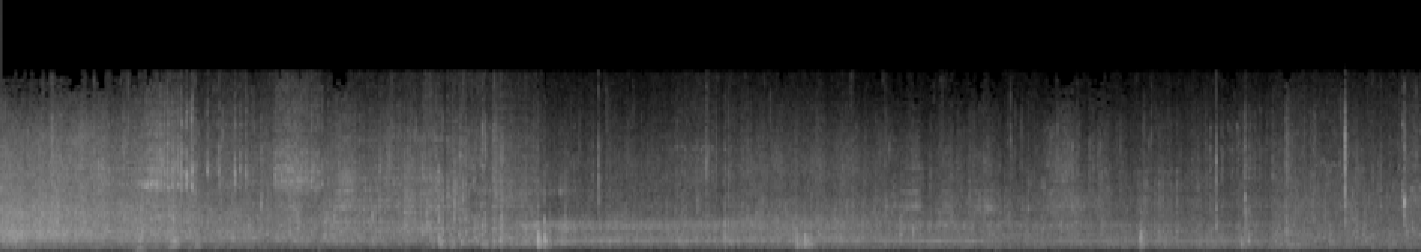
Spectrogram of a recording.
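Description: Water laps against a boat's hull.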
